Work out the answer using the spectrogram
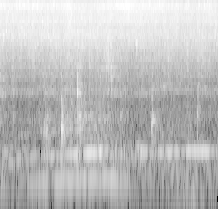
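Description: Diced calabresa sausage and bacon sizzling steadily as they fry in hot fat in a pan. A wooden spoon stirs them, making a few light scrapes.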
